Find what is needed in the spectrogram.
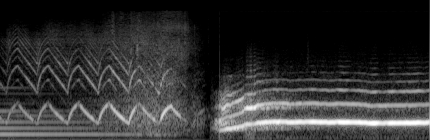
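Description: An eerie warbling tone, wavering up and down about four to five times a second over a rising hiss, that cuts off just before halfway. Then a wolf-like howl rises and holds one long steady note.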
